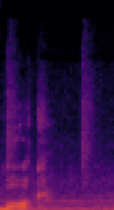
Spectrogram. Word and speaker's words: Mach: I don't expect this to get to much higher than about mock 1.1 or 1.1 Mach is the proper way to say that.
